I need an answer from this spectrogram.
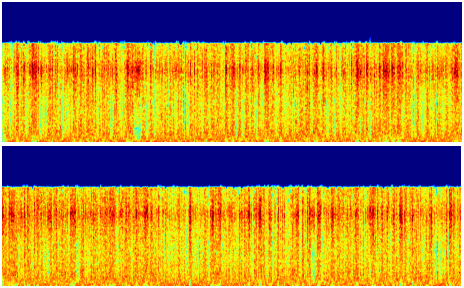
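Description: Indian express train coach running at speed, heard from its open door: a dense, rapid clatter of wheels and coach over the track under steady rushing wind.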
